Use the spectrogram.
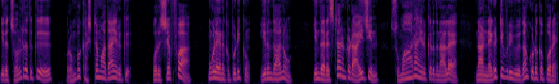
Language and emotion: Tamil, sad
